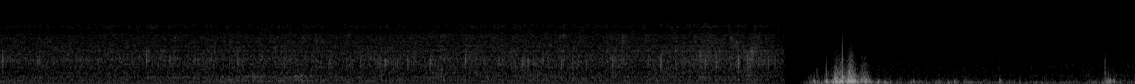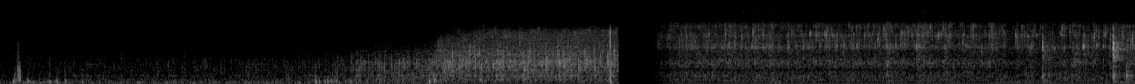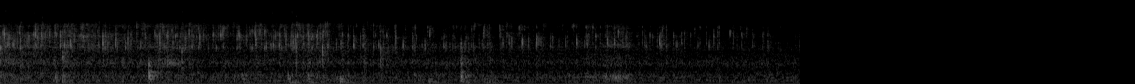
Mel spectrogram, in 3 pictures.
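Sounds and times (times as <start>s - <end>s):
chicken wings frying sizzle: 0.0s - 7.9s, 12.2s - 30.7s.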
